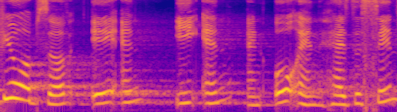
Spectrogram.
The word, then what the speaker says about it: ans: S will be silent. We will not pronounce S here.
